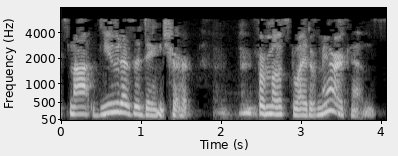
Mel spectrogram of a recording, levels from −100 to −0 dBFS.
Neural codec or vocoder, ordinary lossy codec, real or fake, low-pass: vocoder, 44.1 kHz, 128 mel bands, Pupu-Vocoder; MP3, 24 kbps; fake; 7.2 kHz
